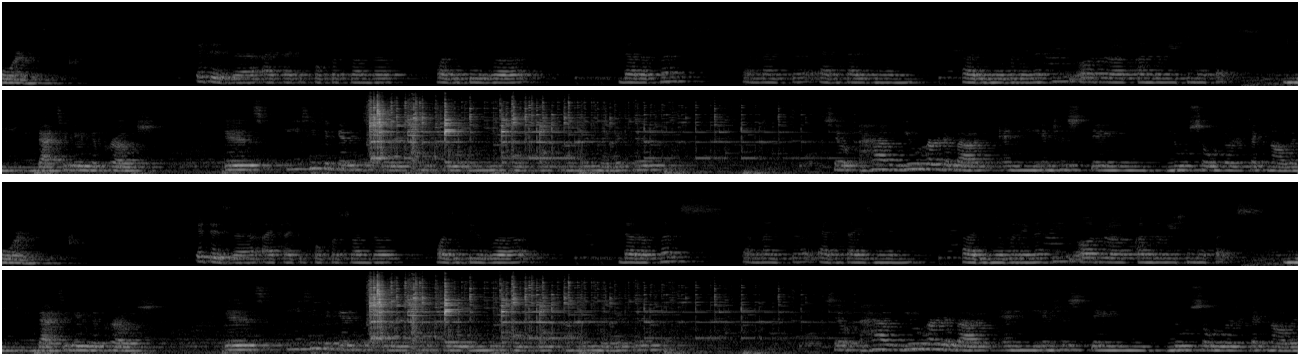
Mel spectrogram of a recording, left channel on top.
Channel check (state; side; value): normal; both; correlation 0.61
